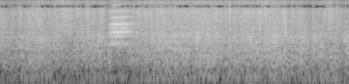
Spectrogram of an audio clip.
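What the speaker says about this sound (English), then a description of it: "Unexpected rain at the junkyard." Steady, soft rain patters on a surface at a junkyard, a continuous gentle hiss with one brief louder swell partway through.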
